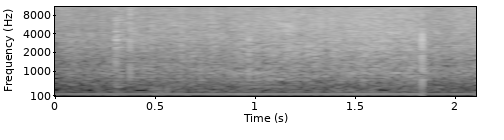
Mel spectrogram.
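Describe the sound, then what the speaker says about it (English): Yakisoba noodles hit a hot pan and sizzle steadily, a dense even frying hiss with a few faint clicks and taps of utensils, no talking. "And we're going to add our noodles."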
